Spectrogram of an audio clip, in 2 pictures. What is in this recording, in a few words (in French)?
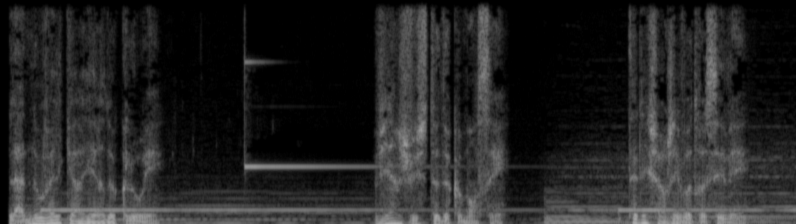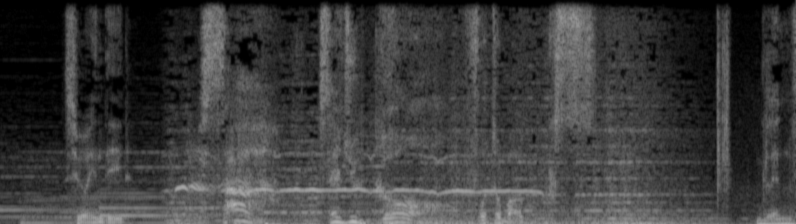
voix off homme, French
